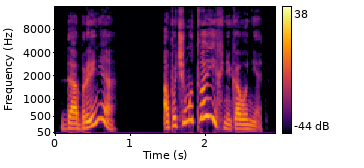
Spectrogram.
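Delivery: astonished, taken aback. Narrator voicing a woman questioning a companion, surprised. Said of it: "удивилась я".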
